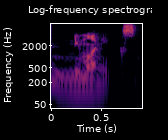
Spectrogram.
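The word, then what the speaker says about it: mnemonic: है नीम का वृक्ष यहां पर एवं साइलेंट होता है पर इसकी स्पेलिंग में काम आता है तो इसको हम बोलते हैं निमोनिक उसके बाद निमोनिक्स बेसिकली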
